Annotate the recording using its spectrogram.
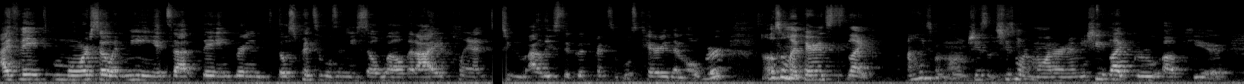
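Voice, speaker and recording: Amid noticeable background noise and audible room echo, a woman in an American accent talks at a moderate pace. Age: 20s. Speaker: physician assistant. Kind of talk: live podcast interview. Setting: live recording with audience.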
